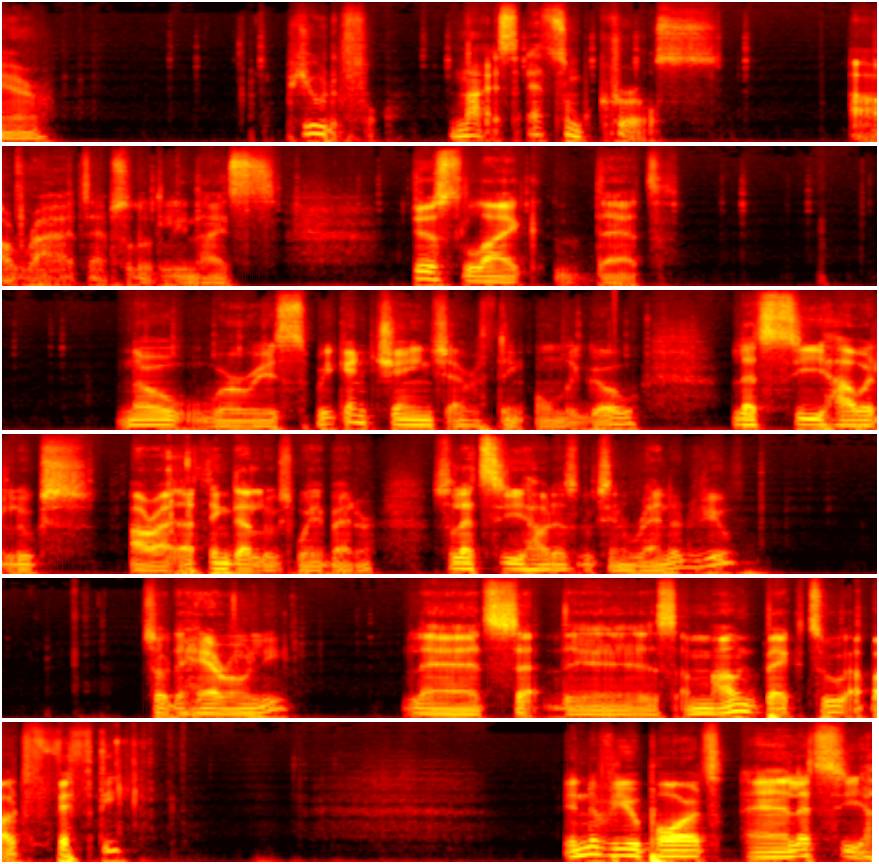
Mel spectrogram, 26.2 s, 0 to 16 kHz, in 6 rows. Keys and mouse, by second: 2.4-3.0 drag, 2.4-3.0 middle drag, 2.4-3.0 right drag, 13.6-18.6 ctrl+drag, 14.0 ctrl+s, 17.9 KP_0, 19.2 click, 20.4-21.6 drag.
